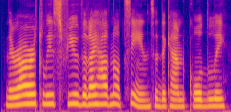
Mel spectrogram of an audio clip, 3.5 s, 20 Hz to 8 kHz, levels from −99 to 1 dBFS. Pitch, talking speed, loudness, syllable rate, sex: 210 Hz, 240 wpm, -16 LUFS, 5.2 syllables/s, female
